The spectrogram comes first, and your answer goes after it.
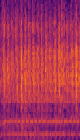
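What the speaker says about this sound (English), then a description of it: "I'm stitching together my pockets now." A sewing machine stitches fabric pockets for a skirt, running steadily and close with an even, rapid mechanical hum and tick throughout.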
